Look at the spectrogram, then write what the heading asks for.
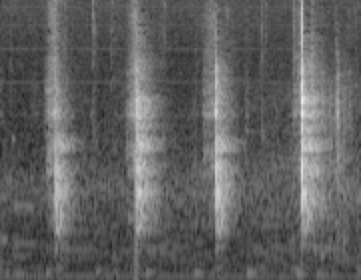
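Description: A knife julienne-cutting cucumber for sushi on a board, four evenly spaced crisp chops roughly a second apart, close and clear with quiet gaps between, no voices.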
